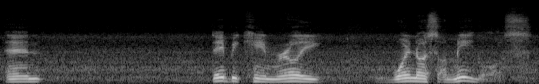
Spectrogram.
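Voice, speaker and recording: A man reading a story aloud in an amateur, halting and deliberate way. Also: medium pitch, darkish tone, a little hiss or hum, low-quality recording. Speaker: storyteller, reader.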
